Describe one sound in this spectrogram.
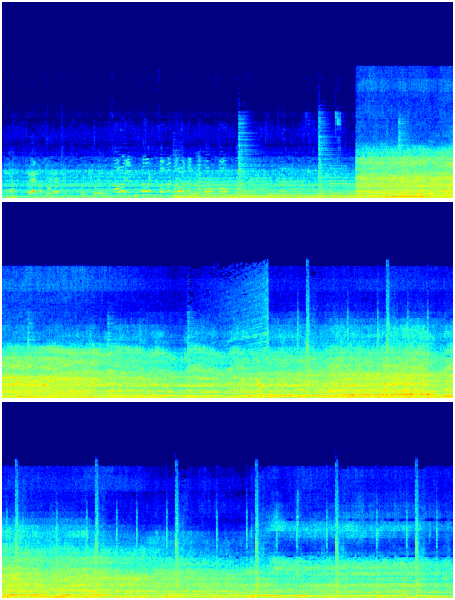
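Tractor wheels churn and splash through wet mud.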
